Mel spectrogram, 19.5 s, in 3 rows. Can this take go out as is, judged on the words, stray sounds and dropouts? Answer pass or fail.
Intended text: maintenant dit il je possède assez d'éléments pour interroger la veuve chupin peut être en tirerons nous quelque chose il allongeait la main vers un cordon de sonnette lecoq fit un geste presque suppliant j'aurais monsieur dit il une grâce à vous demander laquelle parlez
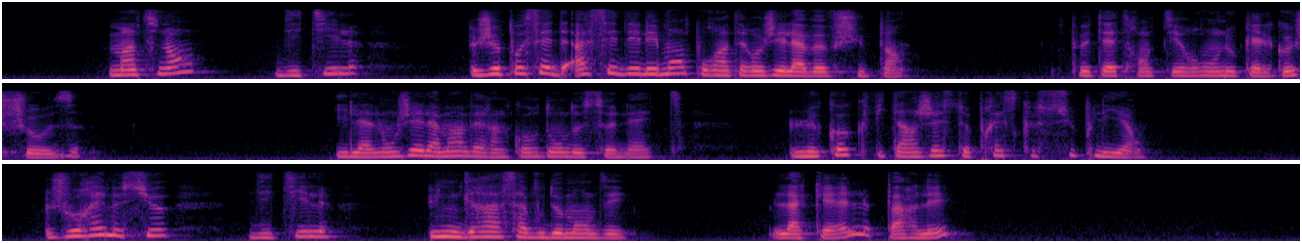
pass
